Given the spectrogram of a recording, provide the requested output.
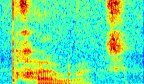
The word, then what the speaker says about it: Poirot: Monsieur Poirot. He corrected her with an emphasis on the last syllable.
